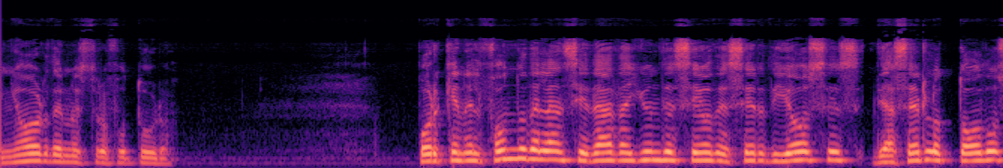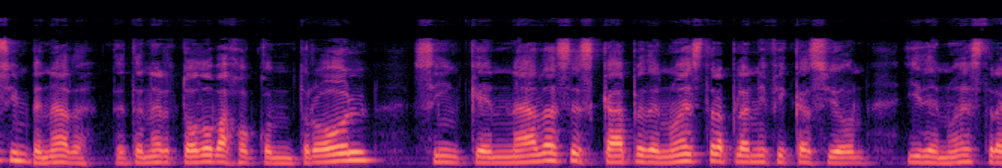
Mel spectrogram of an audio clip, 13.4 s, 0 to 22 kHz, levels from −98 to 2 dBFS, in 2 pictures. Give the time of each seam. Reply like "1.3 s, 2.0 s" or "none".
5.7 s, 6.3 s, 6.9 s, 7.4 s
